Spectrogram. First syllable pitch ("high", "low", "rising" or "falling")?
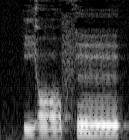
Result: low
